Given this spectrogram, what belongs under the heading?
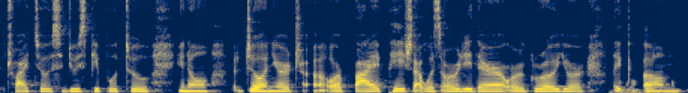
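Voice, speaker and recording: A woman speaks as an interview guest. Her mid-pitched voice has a creaky edge and fairly level intonation, and she explains her points earnestly in a conversational way. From Azerbaijan. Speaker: interview guest, YouTuber and etiquette coach.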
